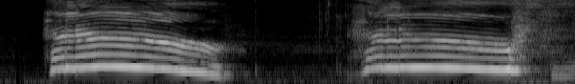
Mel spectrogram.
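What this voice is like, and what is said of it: Squeaky sick-bird-like impression voice. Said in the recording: “it sounds like a sick bird ... imitating Jerry Seinfeld imitating a belly button”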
